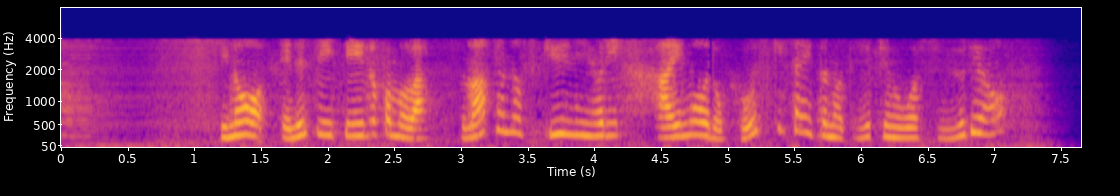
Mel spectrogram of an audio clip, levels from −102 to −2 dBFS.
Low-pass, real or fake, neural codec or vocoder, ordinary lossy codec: 7.2 kHz; fake; codec, 16 kHz, about 1 kbps, DyCAST, with the encoder's durations; AAC, 16 kbps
